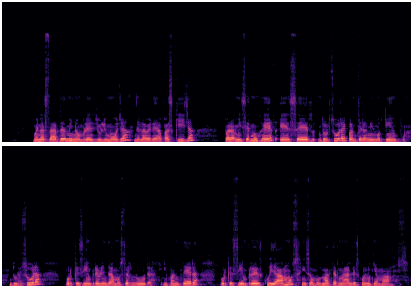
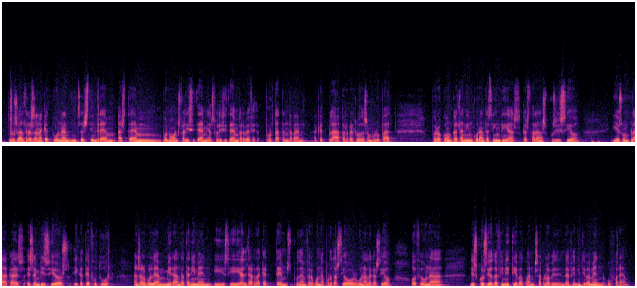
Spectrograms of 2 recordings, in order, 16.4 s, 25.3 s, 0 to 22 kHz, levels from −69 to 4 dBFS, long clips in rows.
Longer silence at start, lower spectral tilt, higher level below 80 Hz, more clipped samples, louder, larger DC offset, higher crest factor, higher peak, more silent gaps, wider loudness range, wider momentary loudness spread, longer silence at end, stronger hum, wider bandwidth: first, 0.65 s vs 0 s; about the same, -5.5 dB/octave vs -5.5 dB/octave; second, -70 dBFS vs -46 dBFS; neither; about the same, -22 LUFS vs -21 LUFS; neither; about the same, 16 dB vs 16 dB; about the same, -6 dBFS vs -4 dBFS; neither; about the same, 3 LU vs 3 LU; about the same, 9 LU vs 8 LU; about the same, 0.15 s vs 0.1 s; neither; about the same, 17 kHz vs 15.5 kHz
